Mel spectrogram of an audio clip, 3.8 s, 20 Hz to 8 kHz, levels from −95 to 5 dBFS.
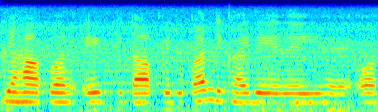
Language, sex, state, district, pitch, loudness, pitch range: Hindi, female, Maharashtra, Gondia, 205 Hz, -19 LUFS, 200-210 Hz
